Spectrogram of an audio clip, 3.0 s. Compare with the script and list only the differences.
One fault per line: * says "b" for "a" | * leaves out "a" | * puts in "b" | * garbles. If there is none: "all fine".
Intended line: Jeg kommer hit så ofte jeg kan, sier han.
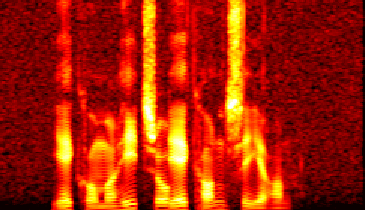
* leaves out "ofte"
